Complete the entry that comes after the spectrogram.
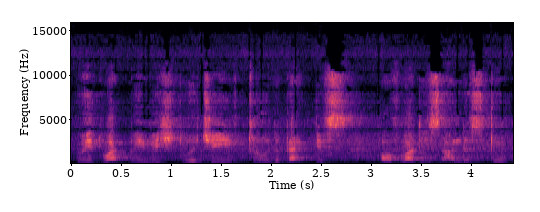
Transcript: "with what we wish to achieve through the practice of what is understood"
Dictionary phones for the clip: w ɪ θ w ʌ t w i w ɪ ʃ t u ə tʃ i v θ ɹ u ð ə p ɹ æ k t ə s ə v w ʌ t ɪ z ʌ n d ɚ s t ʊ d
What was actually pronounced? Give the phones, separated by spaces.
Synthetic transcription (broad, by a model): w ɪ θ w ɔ t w i w ɪ ʃ t u ə tʃ i v t ɹ u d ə p ɹ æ k t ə s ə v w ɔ t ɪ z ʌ n d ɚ s t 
